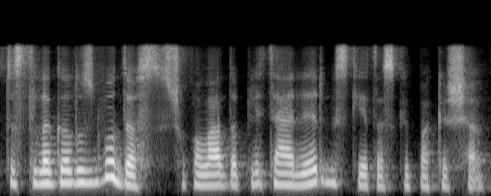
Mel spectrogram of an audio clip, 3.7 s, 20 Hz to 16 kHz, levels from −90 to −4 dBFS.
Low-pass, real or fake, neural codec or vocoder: 7.2 kHz; fake; codec, 16 kHz, 0.3 kbps, FocalCodec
